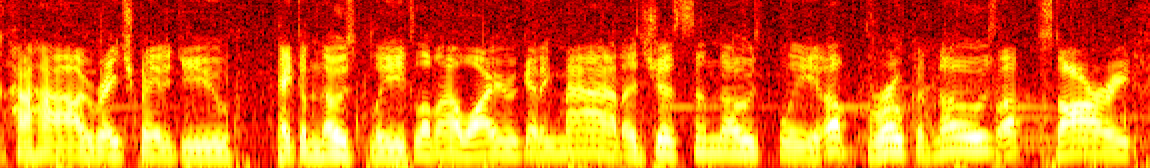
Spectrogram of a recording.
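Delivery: hammed-up rage baiter. Acting out a smug rage baiter who gets punched, loud and taunting. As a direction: ham up a smug troll getting punched. Acting a mock fight scene.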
